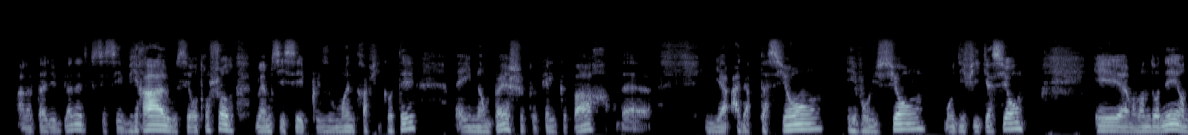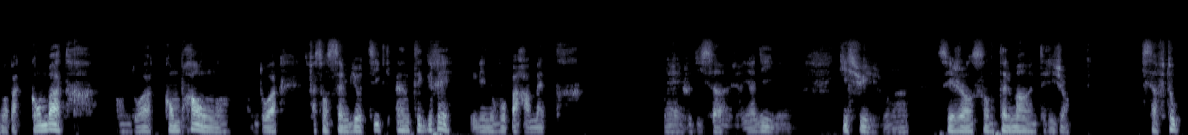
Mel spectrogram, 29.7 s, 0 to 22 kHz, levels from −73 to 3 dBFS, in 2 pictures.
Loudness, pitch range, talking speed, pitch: -28 LUFS, 85-115 Hz, 140 wpm, 95 Hz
